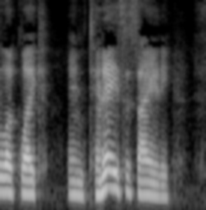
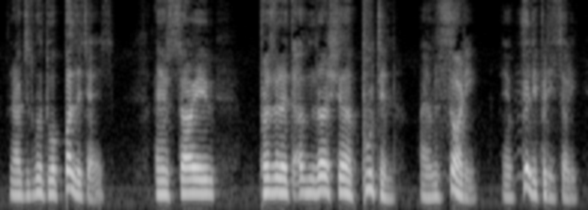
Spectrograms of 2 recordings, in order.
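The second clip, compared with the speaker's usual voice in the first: put-on Russian-accented English; 2 semitones lower than usual. Speaking to listeners, doing a Russian accent impression. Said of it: "This is my Russian impression".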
